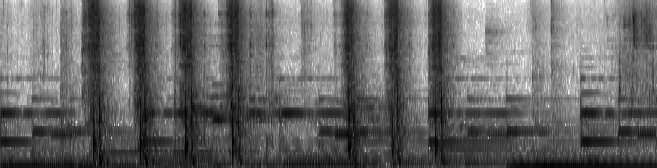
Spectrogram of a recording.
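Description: Chinese cleaver chopping Chinese chives on a cutting board: a string of knife strikes, about two a second, that stops a little past four seconds in. Background music with held bass notes plays underneath.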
